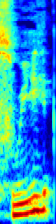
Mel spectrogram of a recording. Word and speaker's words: Sui: So it's pronounced SWE, as in you're saying sweet.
